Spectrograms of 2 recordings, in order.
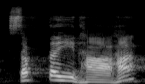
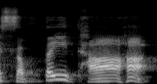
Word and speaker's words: सप्तैधाः: फिर नाम है सप्तैधाः। आकार को विसर्ग है, ये सप्तैधाः नहीं है, सप्तैधाः है।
